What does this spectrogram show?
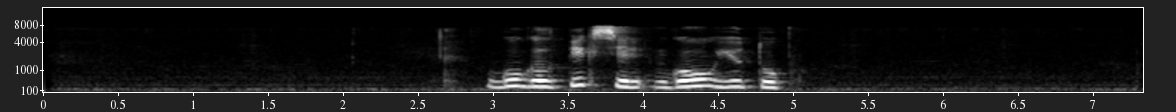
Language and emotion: Russian, neutral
